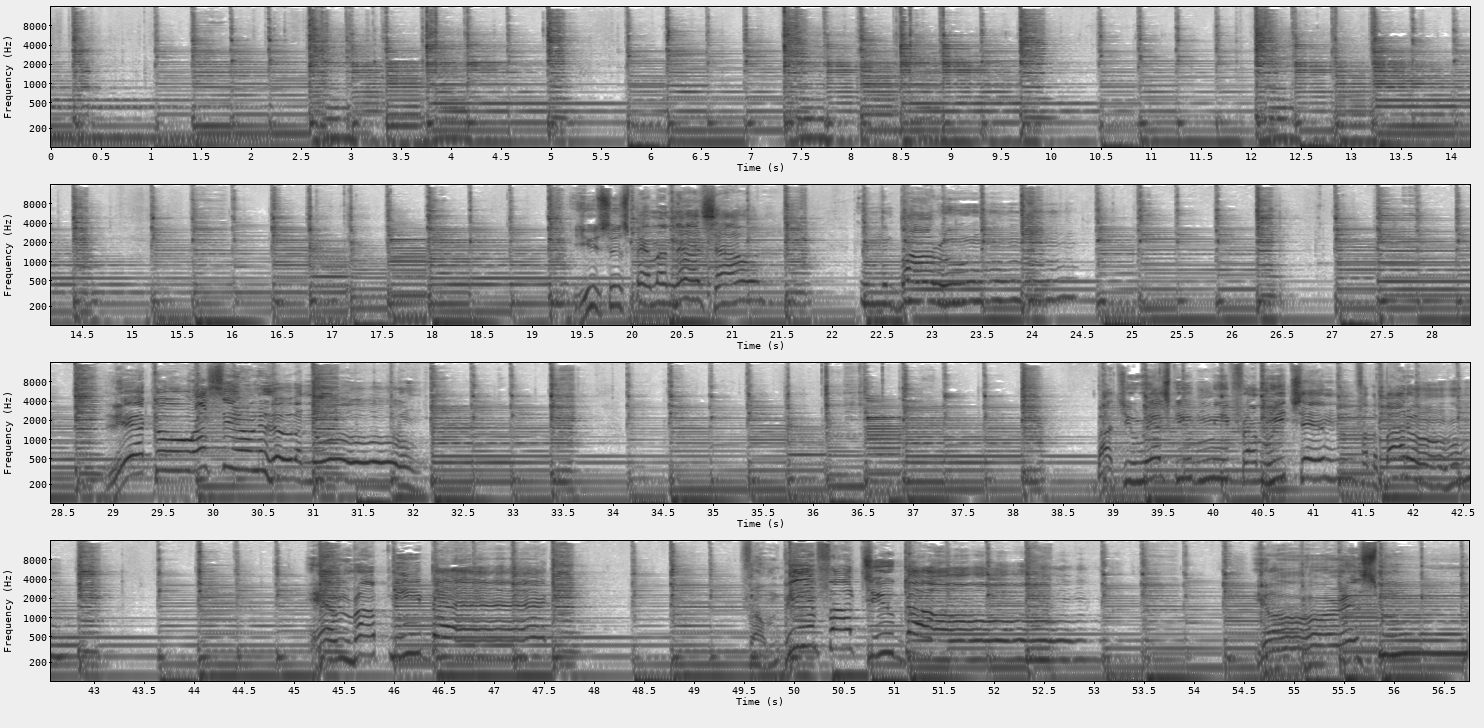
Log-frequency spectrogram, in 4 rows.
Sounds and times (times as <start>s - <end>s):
Music: 0.0s - 56.7s.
